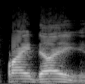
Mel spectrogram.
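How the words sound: It is said in an Australian accent.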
